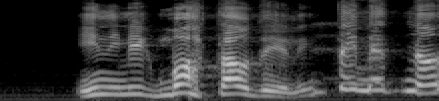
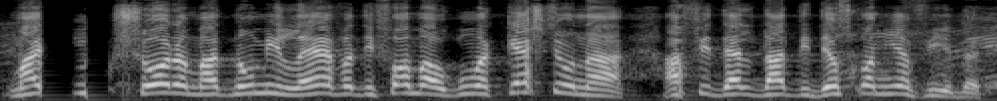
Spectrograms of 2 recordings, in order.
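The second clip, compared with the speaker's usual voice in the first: usual speaking voice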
